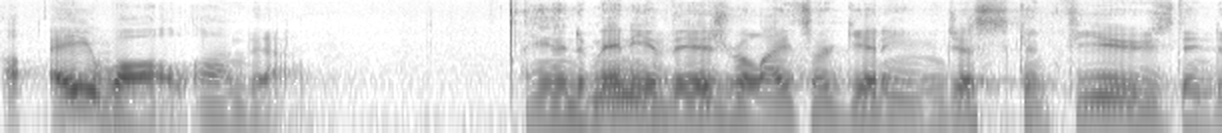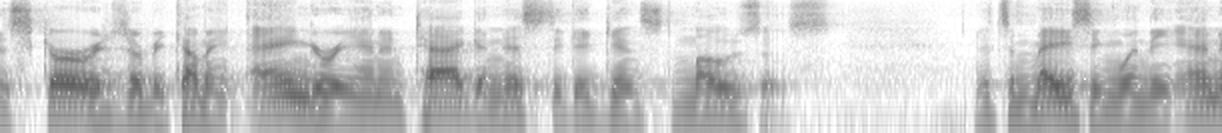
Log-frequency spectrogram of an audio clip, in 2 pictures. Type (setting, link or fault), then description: setting, large echoing room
